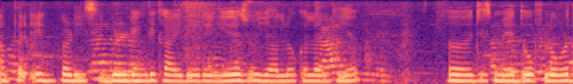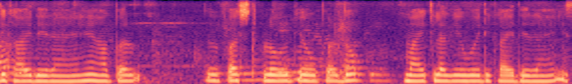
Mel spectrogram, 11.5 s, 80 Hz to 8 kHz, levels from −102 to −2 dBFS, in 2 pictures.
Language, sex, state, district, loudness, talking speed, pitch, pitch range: Hindi, female, Bihar, Purnia, -16 LUFS, 205 wpm, 205 Hz, 200-215 Hz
